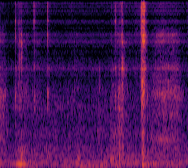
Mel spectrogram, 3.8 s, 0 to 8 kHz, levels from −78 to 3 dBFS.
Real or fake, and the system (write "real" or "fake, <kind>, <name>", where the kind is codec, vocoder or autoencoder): fake, codec, DAC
